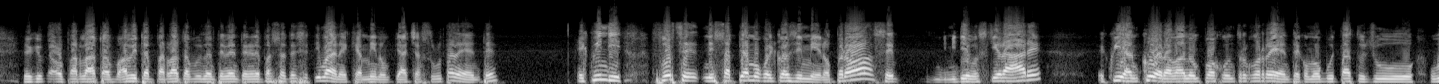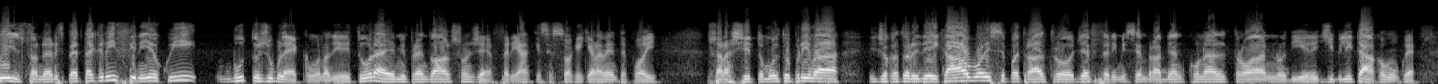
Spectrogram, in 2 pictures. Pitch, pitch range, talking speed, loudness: 125 Hz, 115-150 Hz, 175 wpm, -12 LUFS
